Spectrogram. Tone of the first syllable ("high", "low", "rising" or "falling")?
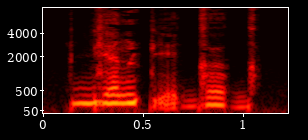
high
